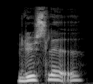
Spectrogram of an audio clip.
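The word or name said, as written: løslade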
